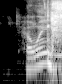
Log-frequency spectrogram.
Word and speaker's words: Helene: Helene, yeah.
